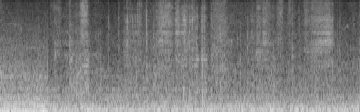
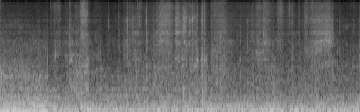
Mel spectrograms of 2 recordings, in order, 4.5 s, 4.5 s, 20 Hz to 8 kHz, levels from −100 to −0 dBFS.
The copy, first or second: second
